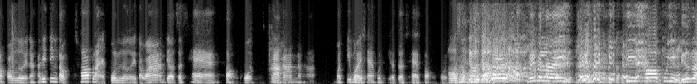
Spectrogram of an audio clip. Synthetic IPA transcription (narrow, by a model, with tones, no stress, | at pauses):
ɔ˨˩ka˨lɤː˧jna˦˥kʰa˦˥t̪ʰiː˥˩t͡ɕi˧ŋt̪ɛː˨˩wt͡ɕʰɔː˥˩p̚la̰ː˩˦jkʰo˧nlɤː˧jt̪ɛː˨˩waː˥˩di˩˦˧t͡ɕa˨˩t͡ɕʰɛː˧sɔː˩˦ŋkʰo˧nk̪ʰa˥˩kʰa˥˩nːa˦˧˥kʰa˦˥ | maː˦˧˥k̚iː˧˥bɔ˨˩ha˥˩jt͡ɕʰɛː˧kʰo˧nːiː˧˦˧t͡ɕa˨˩t͡ɕʰɛː˧sɔː˩˦ŋkʰo˧nʔɔː˧˩so˨˩˦so˧˨˩o˧˥keː˧˩ma˥˩jpe˧nɾa˧j | t̪ʰiː˥˩t͡ɕʰɔː˥˩pʰːuː˥˩ji˨˩˦ŋdɯː˥˩ɾa˦˧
